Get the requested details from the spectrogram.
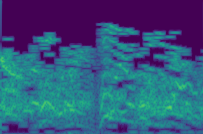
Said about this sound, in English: Who owns that dog? Throw him off or I'll shoot.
